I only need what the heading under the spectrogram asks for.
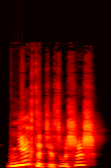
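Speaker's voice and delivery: loud, high shout. Acted. Boy shouting at his smartphone, loud high yell. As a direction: yell it at the phone in his hand. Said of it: "zawołał".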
